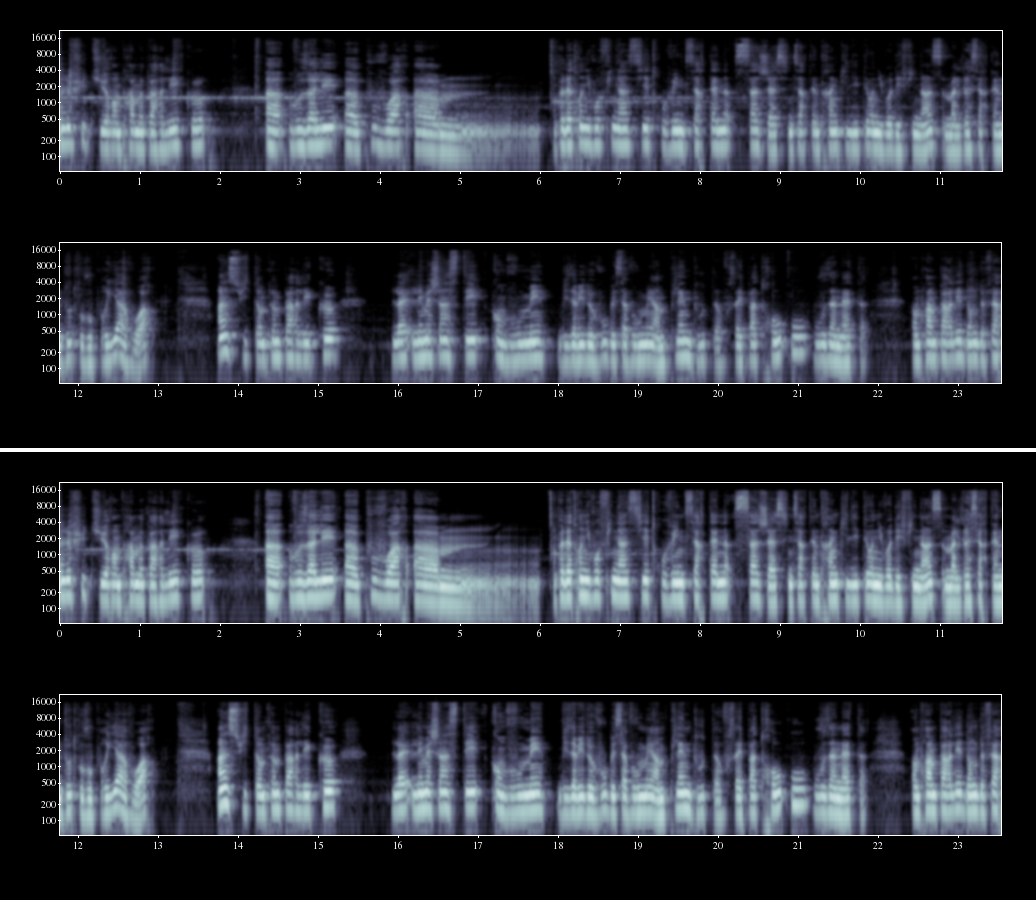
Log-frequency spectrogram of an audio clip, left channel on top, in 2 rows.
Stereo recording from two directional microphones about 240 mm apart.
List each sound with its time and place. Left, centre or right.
0.0 s speech: right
